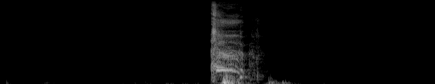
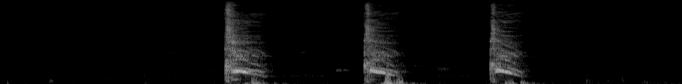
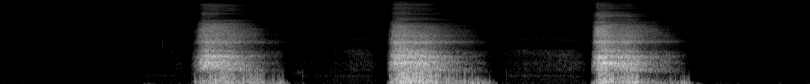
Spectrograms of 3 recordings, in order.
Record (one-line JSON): {"cough_length": "4.4 s", "cough_amplitude": 11622, "cough_signal_mean_std_ratio": 0.22, "three_cough_length": "6.8 s", "three_cough_amplitude": 6986, "three_cough_signal_mean_std_ratio": 0.32, "exhalation_length": "8.1 s", "exhalation_amplitude": 32768, "exhalation_signal_mean_std_ratio": 0.39, "survey_phase": "beta (2021-08-13 to 2022-03-07)", "age": "45-64", "gender": "Female", "wearing_mask": "No", "symptom_cough_any": true, "smoker_status": "Never smoked", "respiratory_condition_asthma": true, "respiratory_condition_other": false, "recruitment_source": "Test and Trace", "submission_delay": "0 days", "covid_test_result": "Negative", "covid_test_method": "LFT"}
